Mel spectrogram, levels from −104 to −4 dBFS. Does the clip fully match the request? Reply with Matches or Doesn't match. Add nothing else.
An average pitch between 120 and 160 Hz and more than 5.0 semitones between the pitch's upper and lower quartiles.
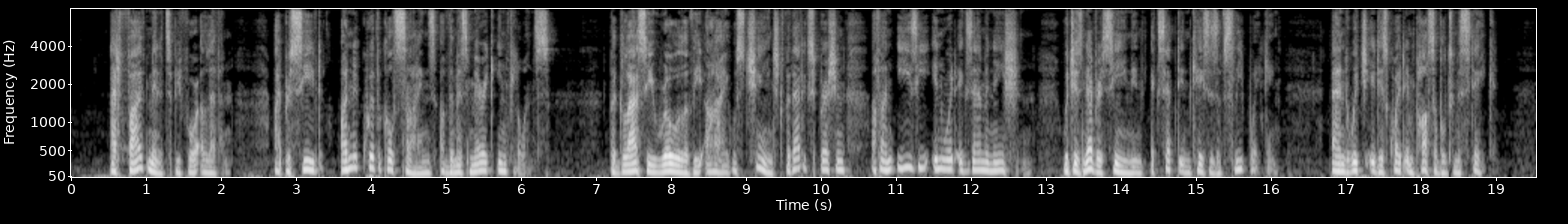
Matches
